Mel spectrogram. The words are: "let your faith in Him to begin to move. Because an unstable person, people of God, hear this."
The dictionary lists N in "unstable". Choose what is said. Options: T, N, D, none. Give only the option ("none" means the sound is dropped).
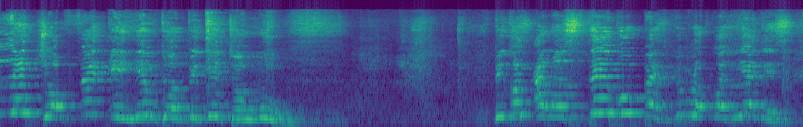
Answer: none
